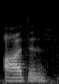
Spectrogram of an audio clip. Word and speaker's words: Eden: I pronounce with the paleo reconstructed PaleoHebrew um pronunciation of Aden.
